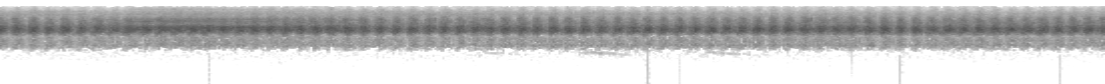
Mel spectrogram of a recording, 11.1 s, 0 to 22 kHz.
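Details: July 2018 cicadas singing in pine trees over the sea at Pefkos Bay, Skiros Island, Greece: loud, shrill, unbroken buzz throbbing in quick even pulses, about three per second, with no other sounds.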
